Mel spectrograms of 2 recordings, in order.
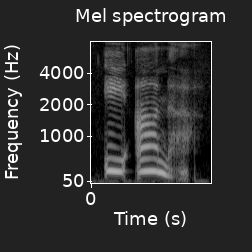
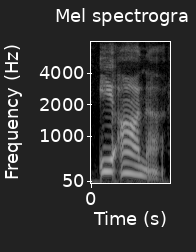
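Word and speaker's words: Y'Anna: It's Iyana, like Iyanla, like Yvette. So the Y is pronounced as an E. The apostrophe separates the E to give you a little Selah moment and come in with the Ana.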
